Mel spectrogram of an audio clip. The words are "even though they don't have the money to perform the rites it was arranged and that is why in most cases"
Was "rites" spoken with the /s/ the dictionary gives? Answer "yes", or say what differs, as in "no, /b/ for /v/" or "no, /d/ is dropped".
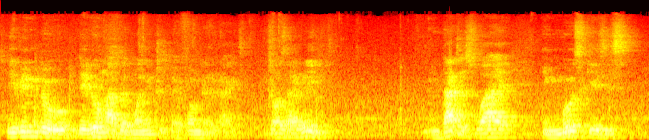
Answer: no, /s/ is dropped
